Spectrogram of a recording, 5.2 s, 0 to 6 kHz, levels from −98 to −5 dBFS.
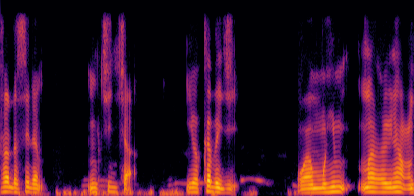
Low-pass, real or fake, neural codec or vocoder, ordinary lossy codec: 5.4 kHz; fake; autoencoder, 48 kHz, 128 numbers a frame, DAC-VAE, trained on Japanese speech; none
